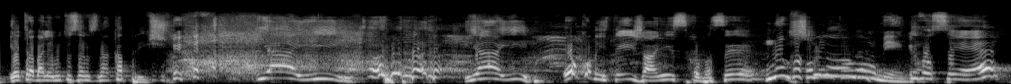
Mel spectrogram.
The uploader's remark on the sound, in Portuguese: Ao Vivo no Teatro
